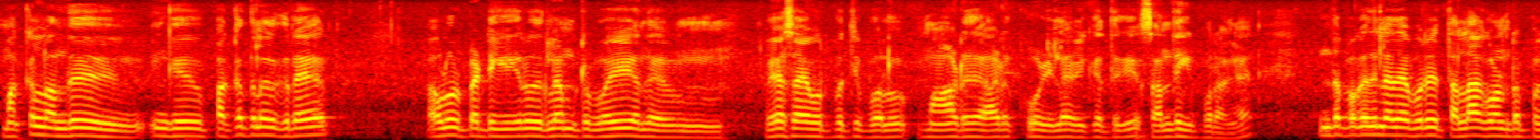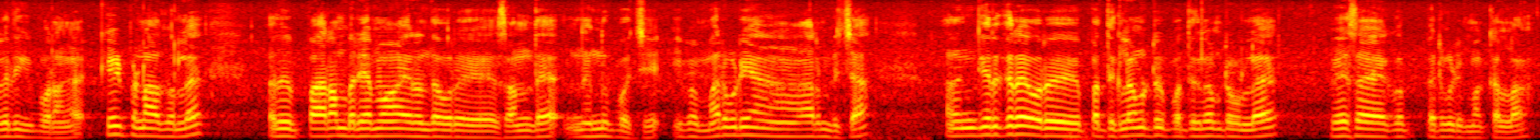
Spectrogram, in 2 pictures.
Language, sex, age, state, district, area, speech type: Tamil, male, 60+, Tamil Nadu, Tiruvannamalai, rural, spontaneous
